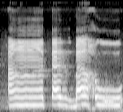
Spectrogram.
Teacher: ان تذبحوا، ذال نرم حروف میں سے ہے اور ہا جو ہے حروف حلقی جو کہ وسط حلق سے نکلتا ہے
